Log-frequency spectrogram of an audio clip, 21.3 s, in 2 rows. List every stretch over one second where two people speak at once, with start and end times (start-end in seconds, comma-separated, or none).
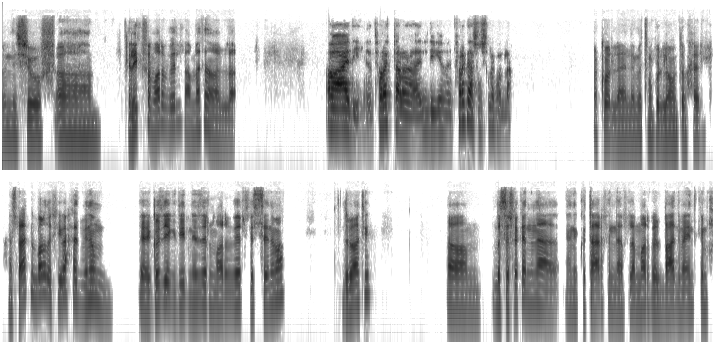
none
